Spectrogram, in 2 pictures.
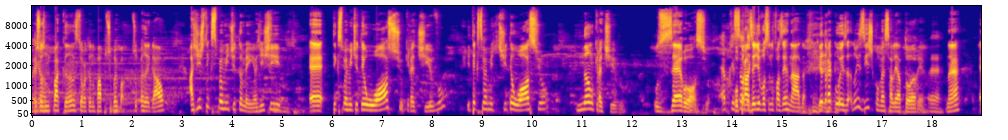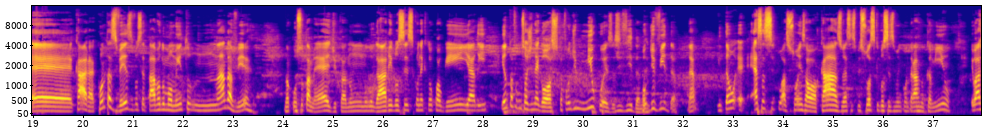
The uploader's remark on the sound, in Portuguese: Este episódio é parte de uma série "pocket" gravada durante o Startup Summit 2023, uma colaboração entre a Invisto e o Economia SC.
